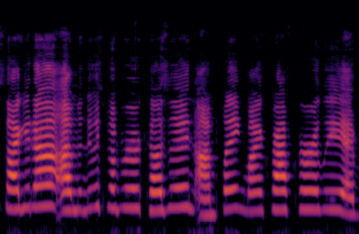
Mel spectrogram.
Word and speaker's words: CUZN: yesterday I redbuted it as a member of Cousin, a Pacific V2 group and collective.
